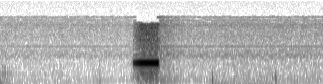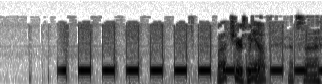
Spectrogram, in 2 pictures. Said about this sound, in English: That's the sound of a circuit busy over in England, I think.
